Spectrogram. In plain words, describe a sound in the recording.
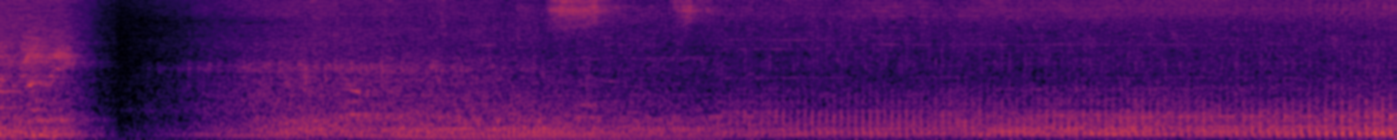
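A motorcycle engine hums as it rides closer along a street.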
